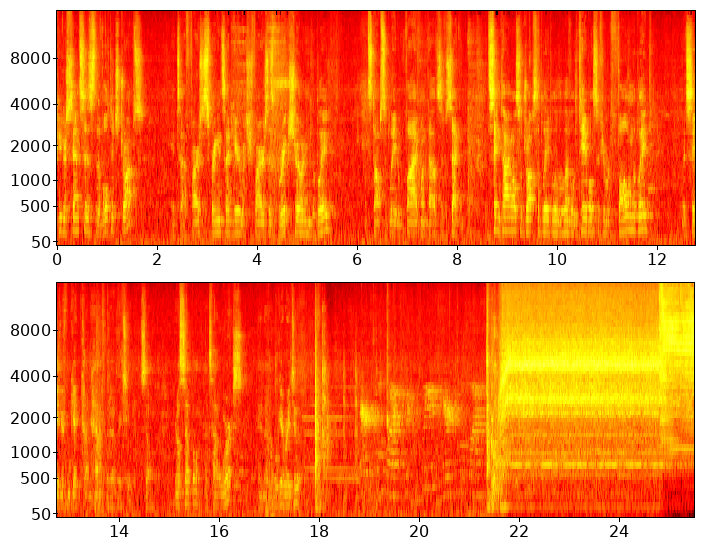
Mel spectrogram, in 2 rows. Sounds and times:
Speech: 18.8 - 21.4.

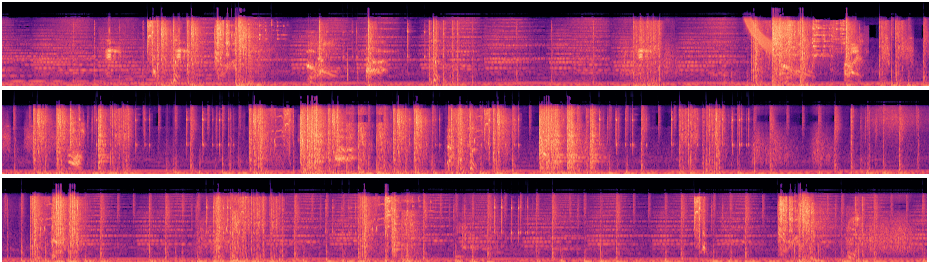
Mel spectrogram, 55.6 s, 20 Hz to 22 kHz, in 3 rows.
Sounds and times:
Music: 0.0 - 55.5.

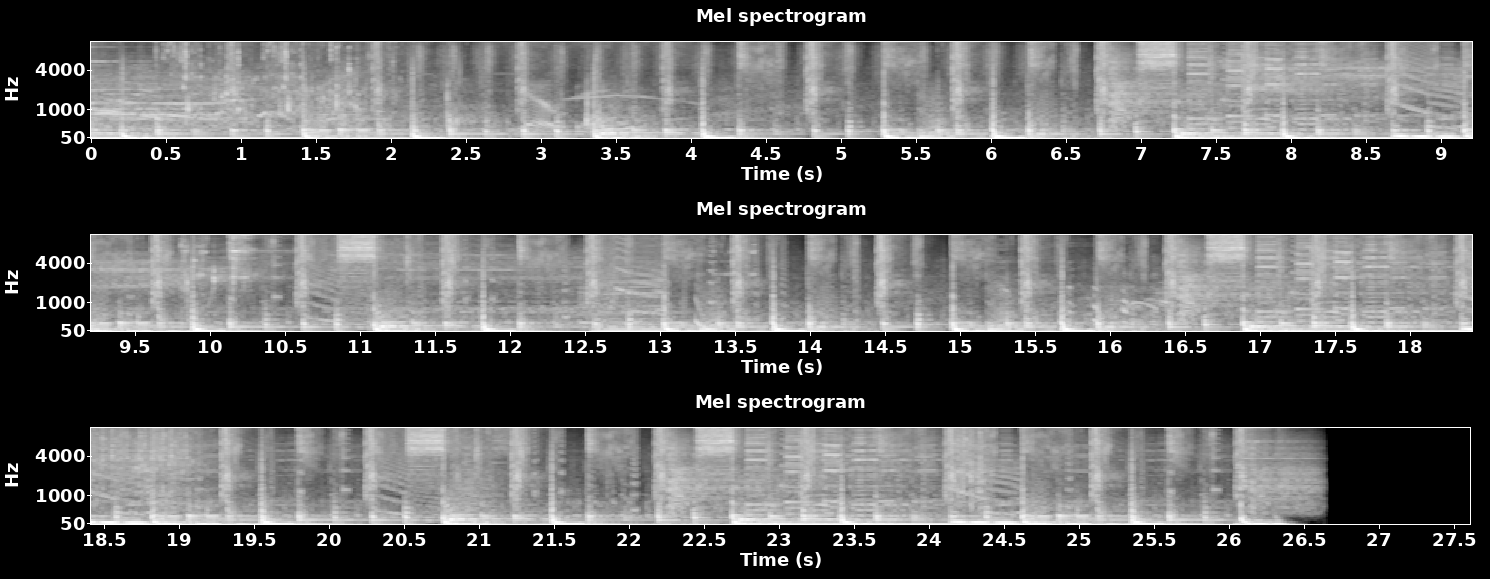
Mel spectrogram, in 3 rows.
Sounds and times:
Music: 0.0 - 26.7.

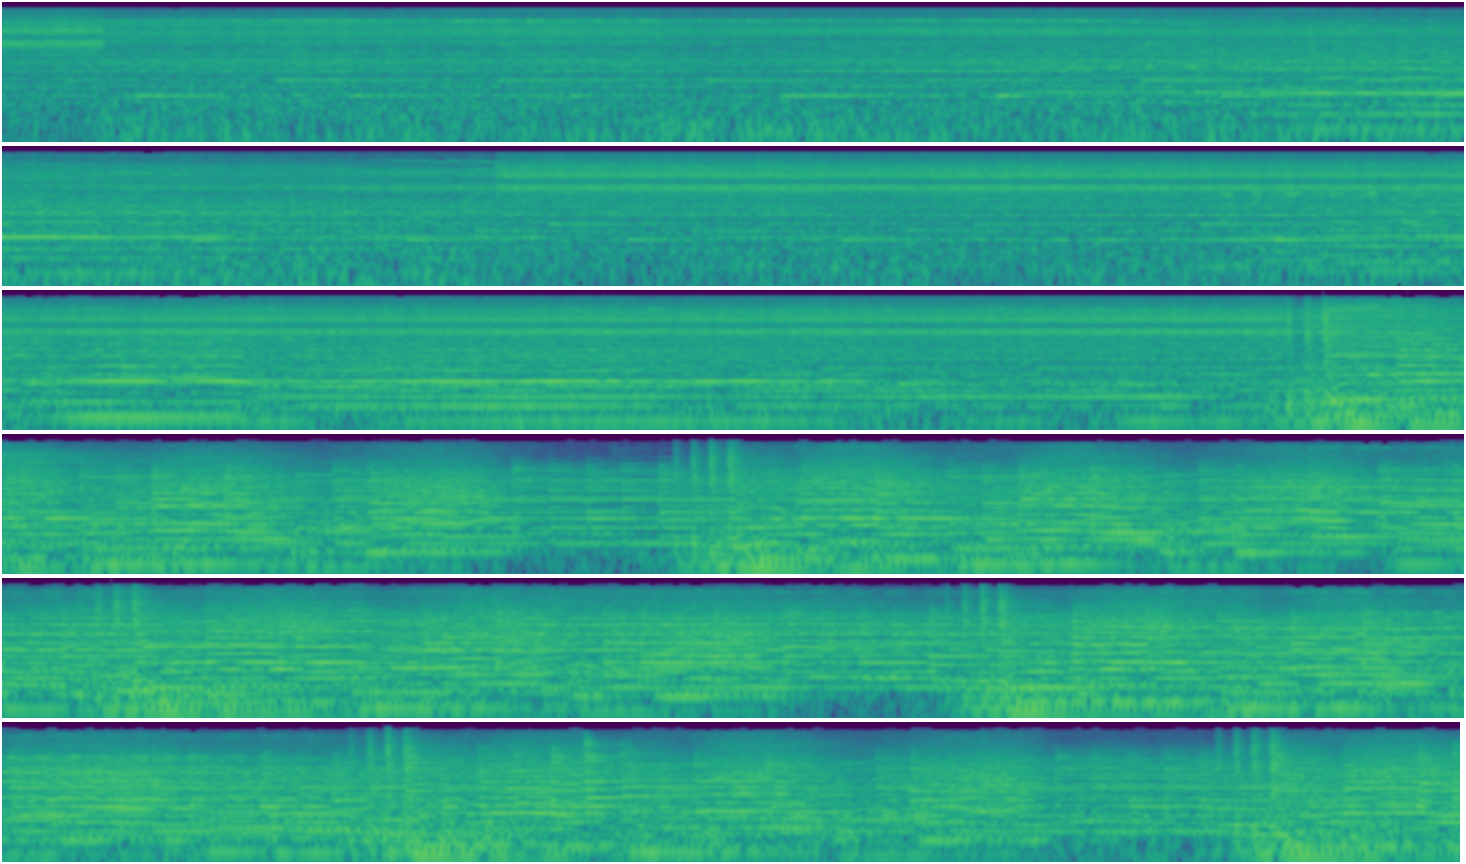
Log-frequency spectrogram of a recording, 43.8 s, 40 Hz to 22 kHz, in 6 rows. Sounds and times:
Music: 0.0 - 43.8.

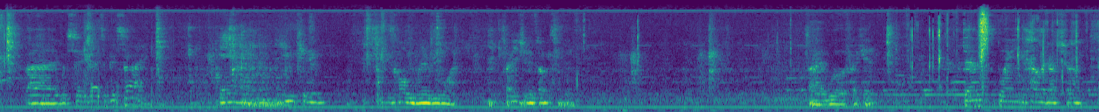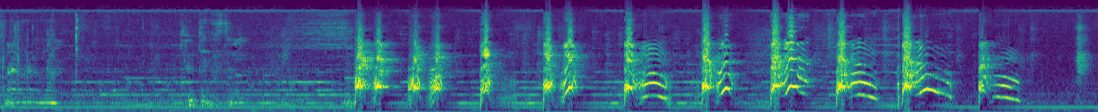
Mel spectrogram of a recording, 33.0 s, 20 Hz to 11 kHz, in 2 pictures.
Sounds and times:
Music: 11.2 - 31.1
Bow-wow: 21.8 - 24.0, 24.6 - 25.3, 25.9 - 31.8.

